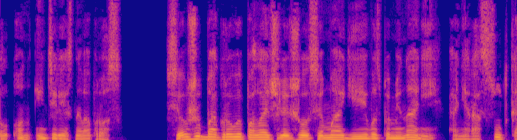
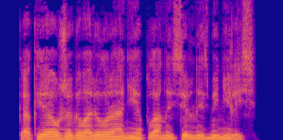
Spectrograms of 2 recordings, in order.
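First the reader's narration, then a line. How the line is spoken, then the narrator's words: Cold tone. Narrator (Russian): холодным тоном произнес Жозе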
